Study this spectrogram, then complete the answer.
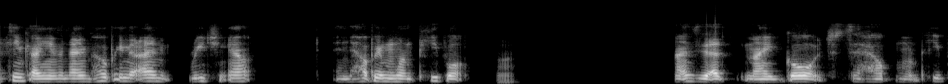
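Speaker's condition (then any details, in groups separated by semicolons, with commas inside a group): Generalized dystonia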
